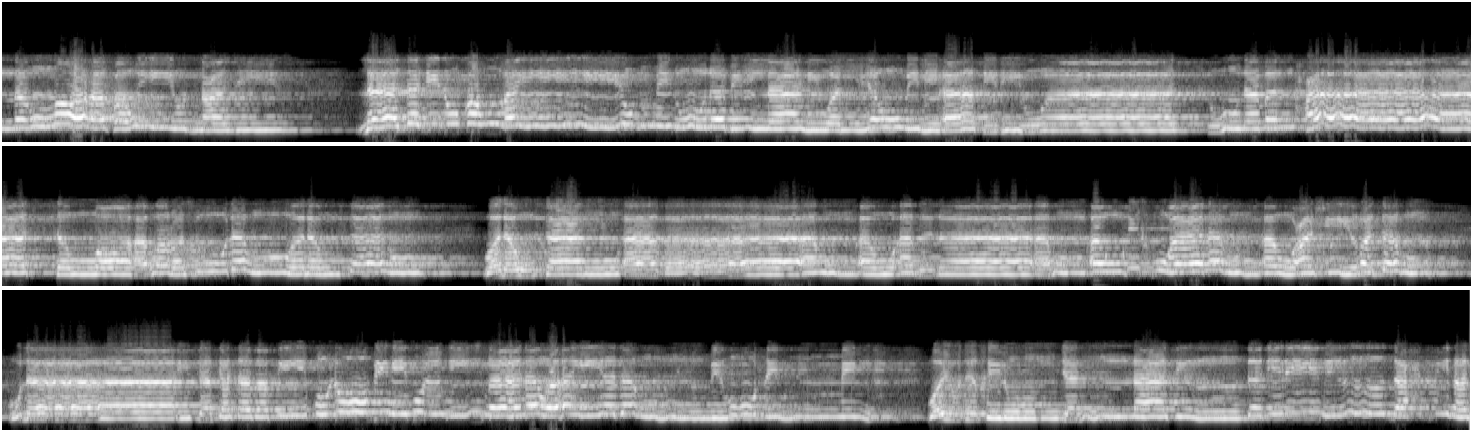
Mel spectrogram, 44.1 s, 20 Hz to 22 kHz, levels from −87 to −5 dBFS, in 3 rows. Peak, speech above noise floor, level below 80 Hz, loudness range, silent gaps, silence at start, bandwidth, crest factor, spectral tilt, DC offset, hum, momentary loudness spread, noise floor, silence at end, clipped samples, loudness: 0 dBFS; 27 dB; -78 dBFS; 5 LU; none; 0 s; 5 kHz; 14 dB; -3 dB/octave; under 0.1%; none; 9 LU; -41 dBFS; 0 s; under 0.1%; -14 LUFS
